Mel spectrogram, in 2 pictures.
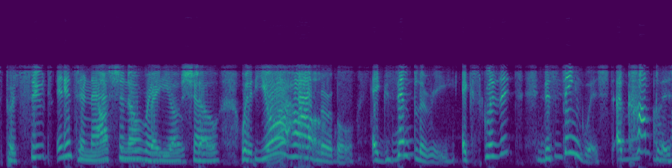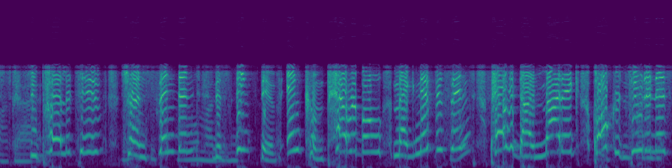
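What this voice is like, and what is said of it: Put-on accent, grandiose announcer. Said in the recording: “with that accent and those words”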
